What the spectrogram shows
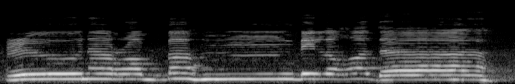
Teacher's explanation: میم ساکن کے بعد کیا آ رہا ہے؟ با آ رہی ہے، تو یہاں پہ اخفاء شفوی ہوگا، ہم اس کو کریں گے 1 سیکنڈ تک، ہونٹوں کو بند، زیادہ نہیں، 2 سیکنڈ نہیں، صرف 1 سیکنڈ۔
